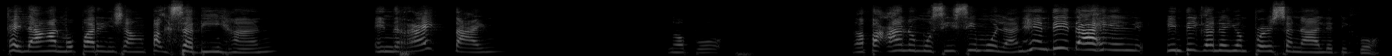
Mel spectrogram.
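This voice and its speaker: A woman's voice: high voice, unhurried, long pauses, bright, forceful tone, dry recording. A middle-aged woman pastor, preaching a conversational church sermon full of chatty asides. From Philippines. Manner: chatty, digressive preaching with frequent asides and self-laughter.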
